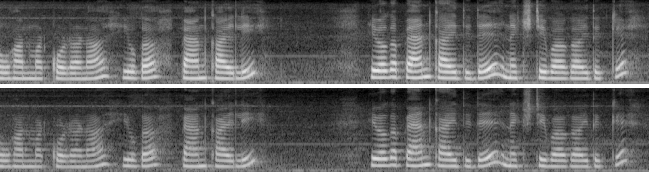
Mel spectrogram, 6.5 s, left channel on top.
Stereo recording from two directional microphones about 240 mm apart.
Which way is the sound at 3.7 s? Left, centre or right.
Centre.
